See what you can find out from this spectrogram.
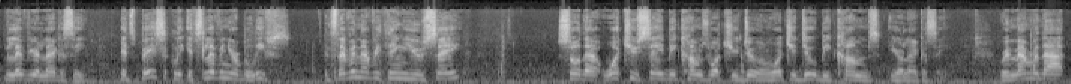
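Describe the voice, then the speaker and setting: Earnest middle-aged man, bright voice. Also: on the high side, a little hiss or hum. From Guyana. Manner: earnest, repeats himself, greets viewers by name. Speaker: motivational live-stream host. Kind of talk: casual motivational talk.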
